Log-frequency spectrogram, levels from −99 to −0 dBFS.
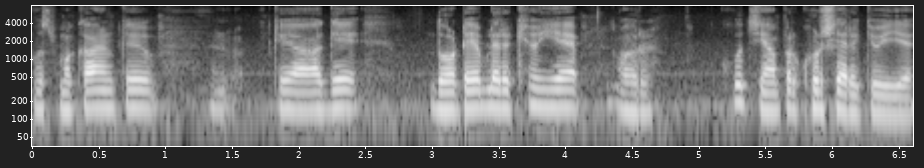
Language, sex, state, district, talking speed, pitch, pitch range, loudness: Hindi, male, Rajasthan, Bikaner, 165 wpm, 150 Hz, 140-155 Hz, -16 LUFS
